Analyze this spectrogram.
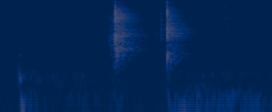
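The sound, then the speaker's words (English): A cigar cutter snips a dense La Flor Dominicana Andalusian Bull cigar in two quick, sharp snaps a fraction of a second apart. A faint click comes before them and a soft tick after, all fairly quiet. “All right, boys, let's cut this thing. See, we're getting on the cold draw on the wrapper.”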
